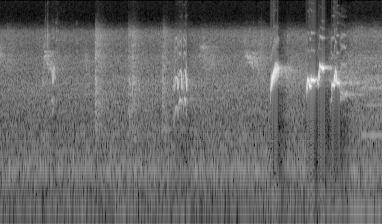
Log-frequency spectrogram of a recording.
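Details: Red-whiskered bulbul being readied as a decoy bird: faint scattered chirps, then near the end a few loud, short whistled phrases rising and bending between higher notes, over quiet background hiss.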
